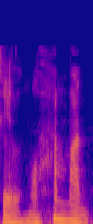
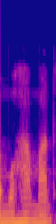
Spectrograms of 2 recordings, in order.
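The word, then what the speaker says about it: محمد: Jadi tuh berikutnya huruf H pada Muhammad H kecil berbeda hasilnya dengan huruf H pada lafaz Allah yang pakai H besar sebenarnya. Kalau di Muhammad H kecil, kalau Allah H besar ya.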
